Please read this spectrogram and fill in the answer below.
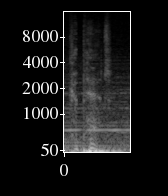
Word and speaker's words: Capet: Think in France it's probably pronounced Cape with some interruptions until the 19th century.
